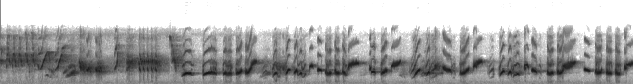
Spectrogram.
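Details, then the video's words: Female white-rumped shama calling the male: a long, continuous, highly varied song of quick trills, whistles and rattling phrases, with barely a break. "suara murai batu gacor tembakan tajam"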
